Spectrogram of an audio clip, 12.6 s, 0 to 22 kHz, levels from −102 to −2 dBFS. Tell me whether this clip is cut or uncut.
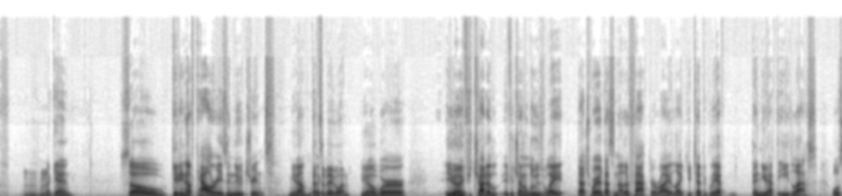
uncut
